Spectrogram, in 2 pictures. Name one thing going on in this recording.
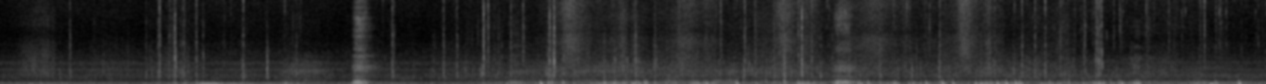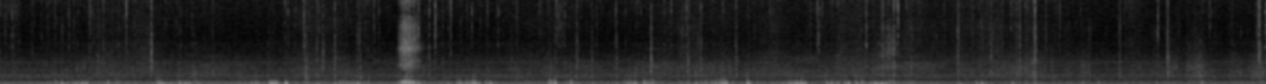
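Boots crunch through deep snow with steady footsteps.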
